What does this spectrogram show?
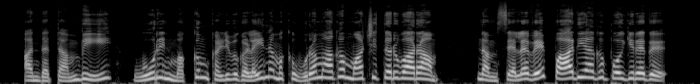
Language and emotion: Tamil, happy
